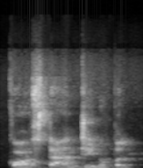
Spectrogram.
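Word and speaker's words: Constantinople: इसकी प्रोनाउंसिएशन बता दीजिए एक बार। कॉन्स्टेंटिनोपल।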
